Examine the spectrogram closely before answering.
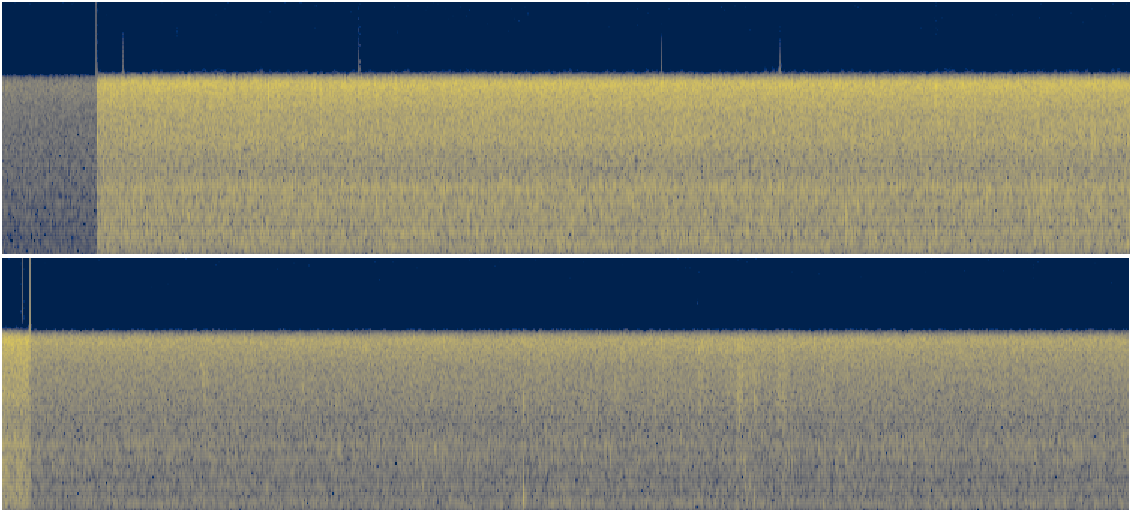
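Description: Steady rush of running stream water picked up by a trail camera's microphone. It starts abruptly about a second in and is loud, then drops to a quieter rush about halfway through, with a few faint clicks near the end.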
